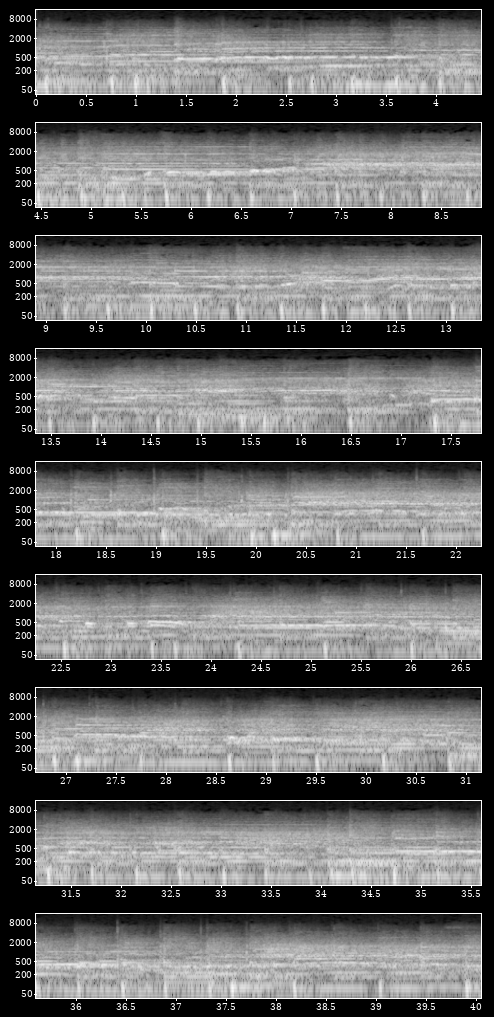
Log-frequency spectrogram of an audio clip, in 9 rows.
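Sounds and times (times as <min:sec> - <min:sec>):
live pop band: 0:00.0 - 0:40.0
woman singing: 0:05.5 - 0:07.2, 0:17.0 - 0:33.5, 0:34.8 - 0:40.0.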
